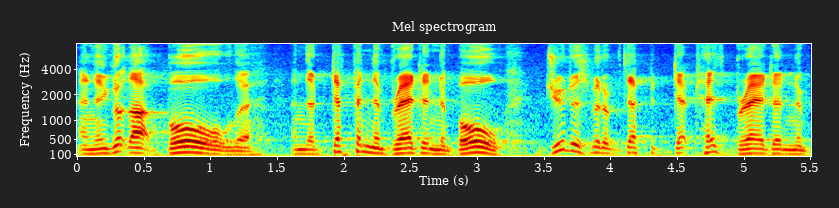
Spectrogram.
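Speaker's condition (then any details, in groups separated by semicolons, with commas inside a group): Cleft palate and cleft lip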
